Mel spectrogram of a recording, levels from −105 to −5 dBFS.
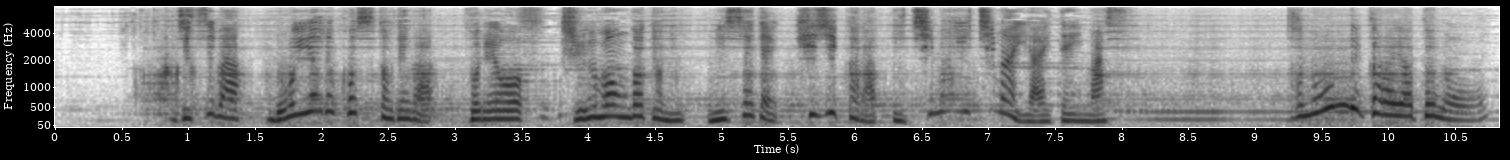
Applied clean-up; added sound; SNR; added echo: neural separator model SepFormer DNS4.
